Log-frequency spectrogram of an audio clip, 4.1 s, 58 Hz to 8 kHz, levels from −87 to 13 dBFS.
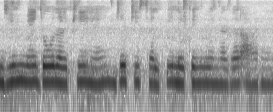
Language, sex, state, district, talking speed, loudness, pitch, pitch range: Hindi, female, Chhattisgarh, Bilaspur, 205 wpm, -16 LUFS, 210 Hz, 205-220 Hz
